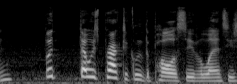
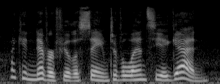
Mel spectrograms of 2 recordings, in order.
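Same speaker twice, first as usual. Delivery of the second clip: plain reading voice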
